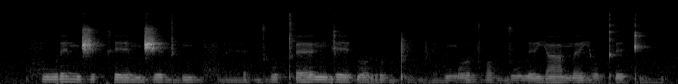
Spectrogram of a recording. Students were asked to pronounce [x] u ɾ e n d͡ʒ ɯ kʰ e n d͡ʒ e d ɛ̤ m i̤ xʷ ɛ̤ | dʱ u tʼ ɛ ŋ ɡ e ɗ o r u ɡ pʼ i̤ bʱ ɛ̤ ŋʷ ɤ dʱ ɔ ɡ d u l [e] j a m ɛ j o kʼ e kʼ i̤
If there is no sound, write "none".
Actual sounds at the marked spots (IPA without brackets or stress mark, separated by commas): x, e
